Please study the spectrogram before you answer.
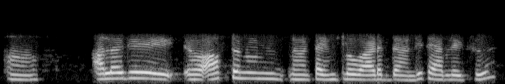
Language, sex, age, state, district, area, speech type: Telugu, female, 18-30, Andhra Pradesh, Nellore, rural, conversation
